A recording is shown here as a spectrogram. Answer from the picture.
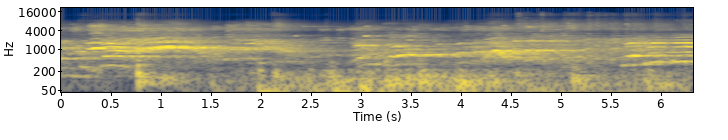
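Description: Volleyball being hit in a rally in a gymnasium: a serve struck a little under a second in, then several more hits over the next few seconds, each thud echoing in the hall, with girls' voices calling over them.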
